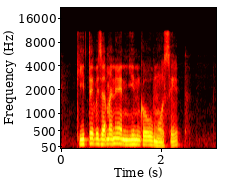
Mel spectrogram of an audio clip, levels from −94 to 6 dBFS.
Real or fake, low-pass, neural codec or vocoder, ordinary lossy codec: fake; 10.8 kHz; codec, 24 kHz, 3 kbps, HILCodec; none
